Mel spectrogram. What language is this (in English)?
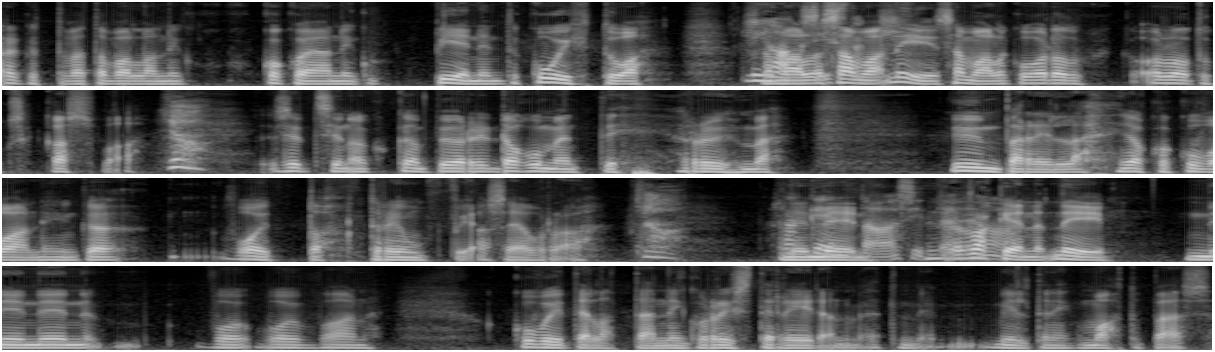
Finnish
